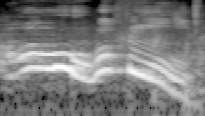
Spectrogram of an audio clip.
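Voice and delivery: very high, loud delighted squeal; real burst of high-pitched excitement; excited greeting. Real, not acted. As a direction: greet a friend with a big, laughing shriek. Spots Wolfie arriving in chat.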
